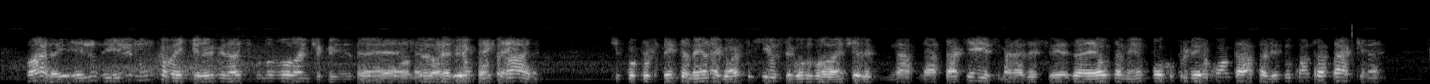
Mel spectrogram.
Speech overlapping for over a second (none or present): present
